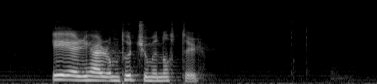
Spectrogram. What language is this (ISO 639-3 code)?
fao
